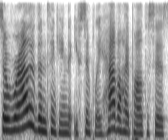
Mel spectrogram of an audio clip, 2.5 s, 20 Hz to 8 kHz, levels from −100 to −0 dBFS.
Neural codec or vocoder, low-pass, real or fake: none; 7.2 kHz; real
